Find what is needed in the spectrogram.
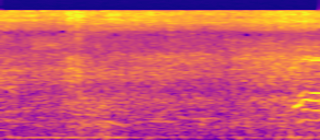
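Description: Outdoor background sound: a steady low hum with some wind on the microphone and faint voices of children playing.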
